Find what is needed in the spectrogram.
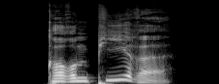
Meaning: inflection of korrumpieren: 1. first-person singular present 2. singular imperative 3. first/third-person singular subjunctive I
- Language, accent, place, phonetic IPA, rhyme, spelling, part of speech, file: German, Germany, Berlin, [kɔʁʊmˈpiːʁə], -iːʁə, korrumpiere, verb, De-korrumpiere.ogg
